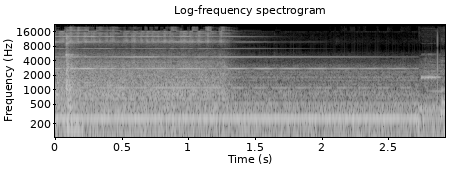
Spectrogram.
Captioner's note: bell ringing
